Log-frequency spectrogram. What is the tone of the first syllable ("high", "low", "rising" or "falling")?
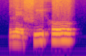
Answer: low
